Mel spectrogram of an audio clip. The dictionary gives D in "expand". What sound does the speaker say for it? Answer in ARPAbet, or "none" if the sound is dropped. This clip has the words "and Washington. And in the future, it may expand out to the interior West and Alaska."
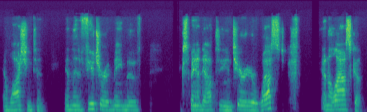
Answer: D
